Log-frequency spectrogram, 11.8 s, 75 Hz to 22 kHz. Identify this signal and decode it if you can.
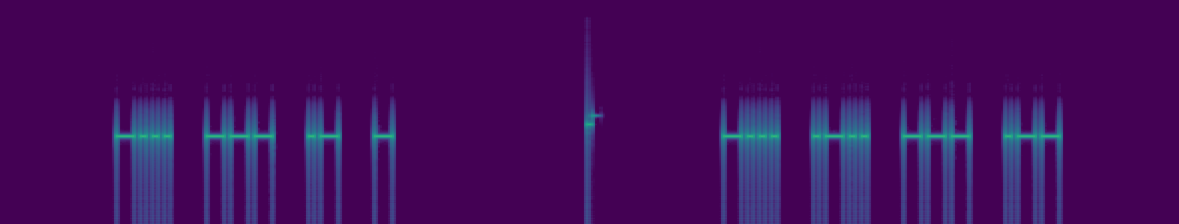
Morse code, heard as a keyed tone, about 20 wpm, spaced as for 14 wpm, 700 Hz. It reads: BOAT BLOW
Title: 185 Lesson 30f - Letter b - Words 20wpm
